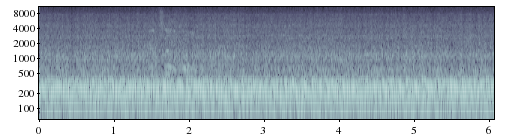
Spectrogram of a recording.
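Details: Ford Thunderbird NASCAR stock car (Hooters) on test drive after reinstalling the starter and re-gasketing/tightening the headers: loud deep V8 pulling evenly under throttle, no misses, knocks or rattles; runs great with plenty of power.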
